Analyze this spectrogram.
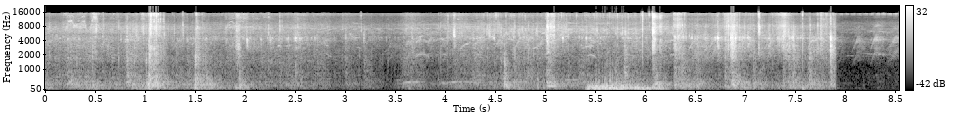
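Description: Footsteps on a steel suspension footbridge, with knocks and rattles from the deck and cables, repeating about once a second. A loud low rumble lasts about a second past the middle, and the sound cuts off abruptly near the end.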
